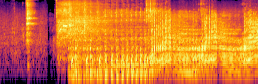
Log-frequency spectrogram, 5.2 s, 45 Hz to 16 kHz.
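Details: Honda TRX350 ATV single-cylinder after carburetor cleaning catches, then chugs in uneven pulses and never picks up revs; owner suspects non-stock air filter lacks back pressure to lift carb slide, or a ripped carb diaphragm.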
